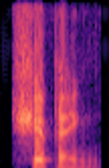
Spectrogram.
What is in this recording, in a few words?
"shipping", American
